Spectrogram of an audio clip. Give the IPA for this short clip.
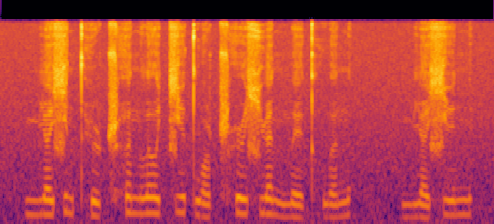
mjɛ˧˥ɕi˧nt̪ʰy˨˩ ʈ͡ʂʰə˥nlɤ˥ t͡ɕi˥t̪wɔ˨˩ʈ͡ʂʰɻ̩˥ɕɥɛ˥˩n me˨˩ɪ̯kʰwə˧˥n | mjɛ˨˩ɕi˥n

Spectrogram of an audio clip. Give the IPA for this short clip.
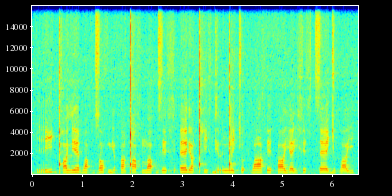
riǃʼɒ lʲɛbɒʔ d͡zɔxmʲɔhɒǃɒx mɒʔd͡zɪx | ɛ ɾʲɒǃʰix ɡʲʊrŋ͡ǃɪcʊʔ bɑxɪ hɒjɛjxɪx t͡sɛɟʊbɒj

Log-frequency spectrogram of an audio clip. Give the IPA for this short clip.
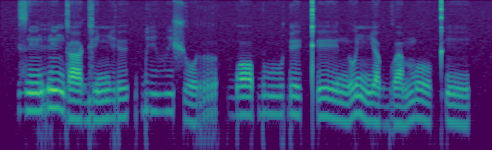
zĩ˦ rĩ˦ɡaː˨ɡe˨ ɲi˨ɾɪ˦ | ɓi˦βi˦ʃo˨r | ɡ͡bɔ˦ɓuː˦ɗe˦kʼeː˦˨n o˦ɲa˨ ɡʷa˨moː˦˨ kʼĩ˨

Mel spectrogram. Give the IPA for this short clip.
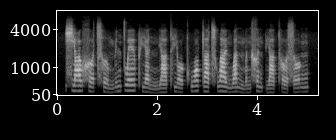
ɕjɑ˥ʊ̯xɤ˧˥t͡sʰɹ̩˨˩my˥n t̪we˥ɪ̯pʰjɛ˨˩nn̪jä˧˥ t̪ʰjo˨˩ʊ̯kʰwɔ˥˧t̪ä˥˧t͡sʰwa˥˧ɪ̯ n̪wa˥˩nmə˧˥nxə˥˩n pjä˧˥t̪ʰɤ˨˩sɤ˥ŋ

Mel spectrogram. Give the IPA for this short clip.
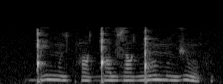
ɡ͡ǃe ŋũzpʰɑŋ͡ǃɑw zɑŋ͡ǃõmũŋ ʒũx

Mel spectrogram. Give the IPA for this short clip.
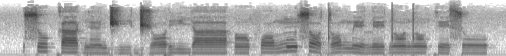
so˦ka˧ ɡɛ̃˨d͡ʒi˨ d͡ʒɔ˨˦ ɾi˧ja˧ | ɔ̃˧fɔ˦ mũ˦sɔ˦˨dɔ˨˦ me˦˨ le˧dɔ̃˦dɔ̃˦ ke˧so˧

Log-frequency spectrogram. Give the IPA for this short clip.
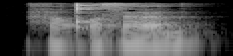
hɛqʼøsæn

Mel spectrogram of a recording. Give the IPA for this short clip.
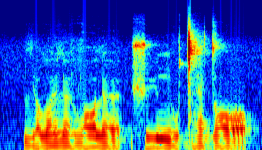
lʲulˠølœ vɔlœ | ʃy ɲuɡ͡ǀæ dɔ

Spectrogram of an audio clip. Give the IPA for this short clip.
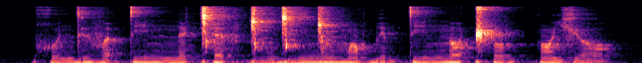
χʷe˨ndɨ˧vɐ˨ʔ ti˧ nːɛ˨˦ǀʰɛ˧fɡ͡ǀɔ̃˨ɡ͡ǀɨ˧ ŋ͡ǀu˦mɔ̃˦fbe˧b ti˧nːɔ˦ǁʰo˧ɡ kːɔ̃˧jxʲɔ˨

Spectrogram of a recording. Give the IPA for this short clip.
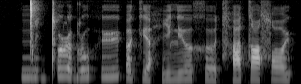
ŋ͡ǀi˦˨ɡtʼu˥ɭœ˩˥ɡɭu˥ hyː˧˥ ʔœ˩˥kʲa˩ hi˩˧˩lʲɵː˧˥ xɵː˩t͡sʰa˩˧˩tɜ˦˨ sˤy˦˨

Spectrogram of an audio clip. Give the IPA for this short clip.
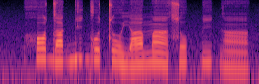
hɔ˦da˧ɡ͡bi˦ɡo˦ to˦˨ja˨˦mã˦˨ so˧k͡pi˧ ɡã˨

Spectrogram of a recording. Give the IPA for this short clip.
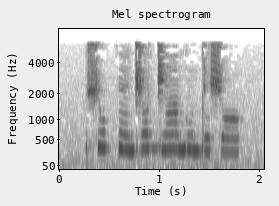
ʃo˦kɛ̃˧d͡ʒɔ˦ d͡ʒã˦ɡũ˧ de˧ʃɔ˧

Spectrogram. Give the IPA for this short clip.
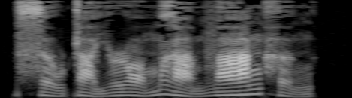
sə˨˩˨wʈa˨˩˨jɹɔ˨˩˦m ɣa˨˩˨mvaː˧˥ŋhə˨˩˨ŋ

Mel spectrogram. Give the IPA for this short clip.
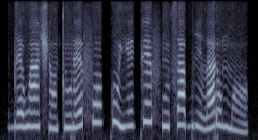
dɛ˧wã˧ʃɔ̃˨ tũ˨ɾɛ˨˦fɔ˦ ko˦˨je˧kɛ˦ fũ˧sa˦bi˦˨ la˨˦ɾo˧mɔ̃˨

